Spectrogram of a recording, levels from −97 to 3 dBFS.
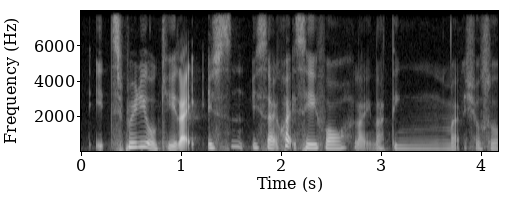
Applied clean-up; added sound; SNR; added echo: none; none; none; none.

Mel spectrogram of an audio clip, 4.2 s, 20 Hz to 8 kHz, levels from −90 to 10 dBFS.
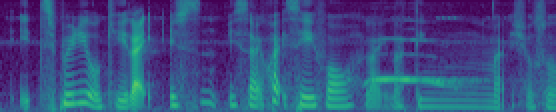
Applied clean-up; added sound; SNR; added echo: none; Bird; 10 dB; none.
